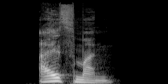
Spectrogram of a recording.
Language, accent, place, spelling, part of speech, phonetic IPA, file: German, Germany, Berlin, Eismann, noun / proper noun, [ˈaɪ̯sˌman], De-Eismann.ogg
- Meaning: 1. iceman (one who trades in ice) 2. ice cream vendor on the street 3. the Ice Saints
